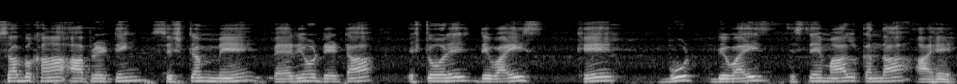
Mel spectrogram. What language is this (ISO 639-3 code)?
snd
